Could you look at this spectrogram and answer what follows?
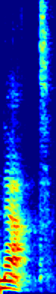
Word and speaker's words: gnat: special sound is in gnat there are two words that we have as examples the first one is in the word gnats the g is silent and in this word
